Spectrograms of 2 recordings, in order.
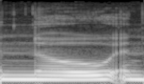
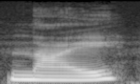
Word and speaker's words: nei: So the word for no in Faroese is nei, but then people will say noi for that.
